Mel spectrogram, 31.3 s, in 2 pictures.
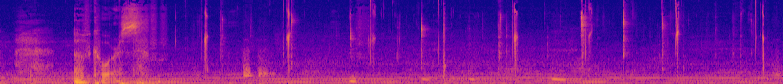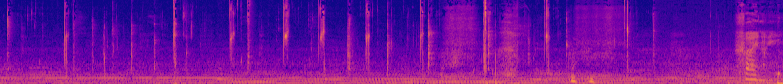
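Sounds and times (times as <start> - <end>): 
low steady hum: 0.0 - 31.3
speech: 1.5 - 2.9
soft wet kissing smacks: 4.0 - 6.0, 7.0 - 9.0, 9.9 - 10.4, 11.6 - 13.7, 14.6 - 16.3, 16.9 - 19.6, 20.2 - 24.4, 25.3 - 25.7, 26.5 - 26.8, 28.1 - 28.9.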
